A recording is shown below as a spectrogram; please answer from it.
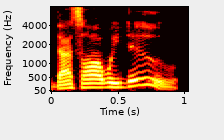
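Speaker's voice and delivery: ordinary delivery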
